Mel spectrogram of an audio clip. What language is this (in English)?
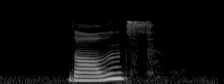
Norwegian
